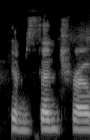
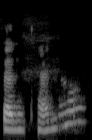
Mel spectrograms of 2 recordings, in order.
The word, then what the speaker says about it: Centeno: I always want to say Kim Centro, but it's Centeno.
